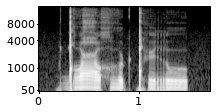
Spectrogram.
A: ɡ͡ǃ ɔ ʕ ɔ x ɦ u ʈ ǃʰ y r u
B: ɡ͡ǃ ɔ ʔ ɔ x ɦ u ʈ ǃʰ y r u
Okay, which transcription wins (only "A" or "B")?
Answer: A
